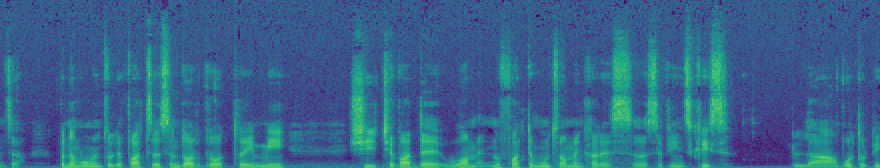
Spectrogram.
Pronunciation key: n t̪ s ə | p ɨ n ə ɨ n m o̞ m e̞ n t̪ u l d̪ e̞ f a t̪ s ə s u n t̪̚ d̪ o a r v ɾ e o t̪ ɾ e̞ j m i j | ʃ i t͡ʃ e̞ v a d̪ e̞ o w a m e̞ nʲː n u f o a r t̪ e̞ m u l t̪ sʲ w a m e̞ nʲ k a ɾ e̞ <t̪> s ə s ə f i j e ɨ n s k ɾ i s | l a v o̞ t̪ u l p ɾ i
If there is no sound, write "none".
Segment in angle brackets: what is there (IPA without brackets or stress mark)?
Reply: none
